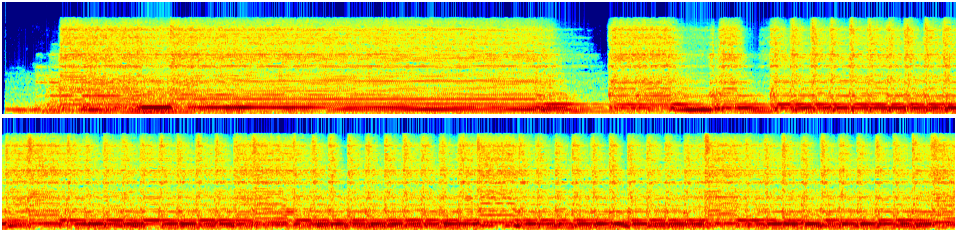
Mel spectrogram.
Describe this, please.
I am creator of this piece. Me playing on my Gibson Les Paul electric guitar. I made another version that can be looped search badazzloop.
